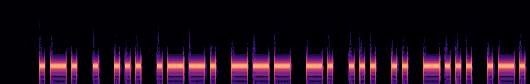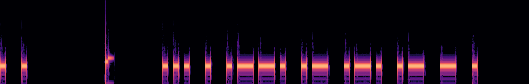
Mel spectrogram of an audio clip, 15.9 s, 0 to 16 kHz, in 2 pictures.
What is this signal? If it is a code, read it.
Morse code, heard as a keyed tone, about 15 wpm, 700 Hz. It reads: RESPONSIBLE SEPARATE
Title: Sentences from Top 1000 Words - Review Part 7 - New Word Drill - 15wpm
